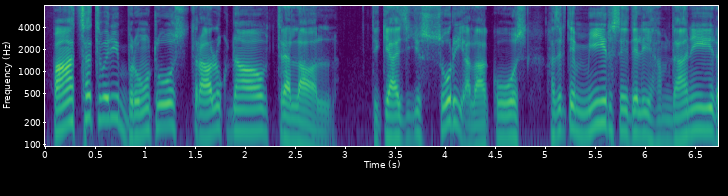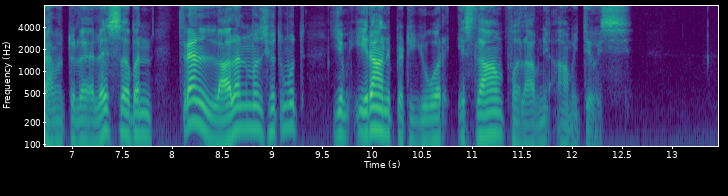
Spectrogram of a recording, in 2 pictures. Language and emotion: Kashmiri, neutral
